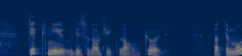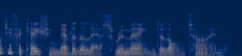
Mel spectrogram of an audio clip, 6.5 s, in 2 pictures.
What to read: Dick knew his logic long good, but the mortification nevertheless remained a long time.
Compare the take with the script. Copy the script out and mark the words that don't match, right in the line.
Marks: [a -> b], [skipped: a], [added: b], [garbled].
Dick knew his logic long good, but the mortification nevertheless remained a long time.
